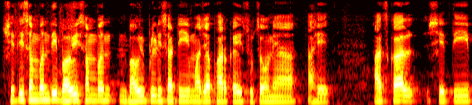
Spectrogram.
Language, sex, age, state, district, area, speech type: Marathi, male, 18-30, Maharashtra, Washim, rural, spontaneous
